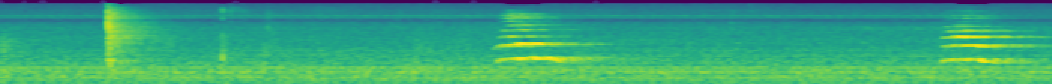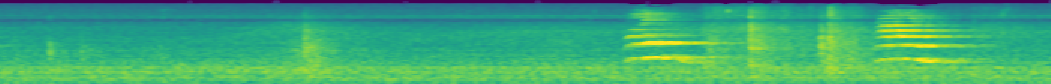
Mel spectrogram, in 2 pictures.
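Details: A pet caique meows like a cat, as it does when nobody is around: short, nasal, slightly bending calls every couple of seconds, with soft clicks and a steady background hiss.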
